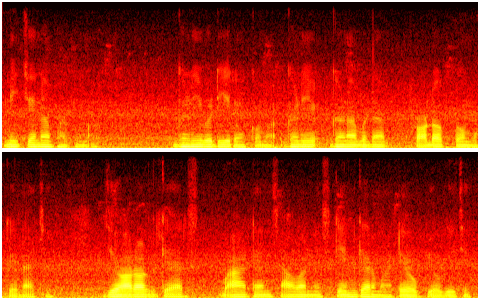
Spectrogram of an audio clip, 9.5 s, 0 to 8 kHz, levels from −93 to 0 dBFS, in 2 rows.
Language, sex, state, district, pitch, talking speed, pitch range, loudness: Gujarati, male, Gujarat, Valsad, 100 Hz, 150 wpm, 95-105 Hz, -21 LUFS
